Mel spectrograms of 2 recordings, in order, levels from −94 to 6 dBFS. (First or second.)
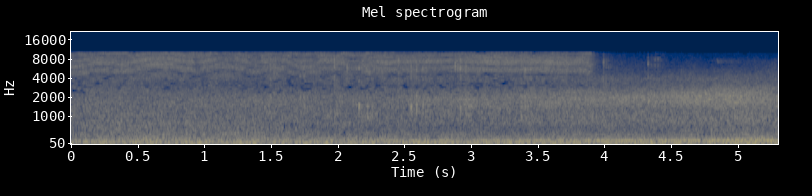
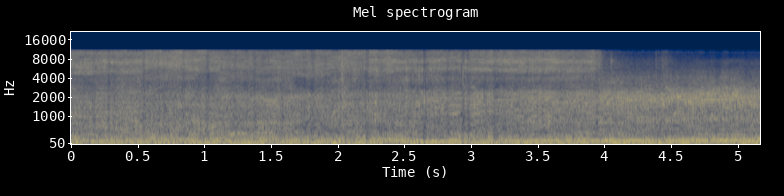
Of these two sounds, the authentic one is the first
